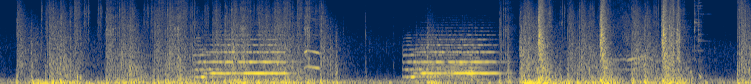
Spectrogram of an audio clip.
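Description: Organ gun in Age of Empires II firing rapid volleys of shots, mixed with clashing battle noise and game effects during a castle assault, steady and busy throughout with brief tonal cues.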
